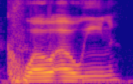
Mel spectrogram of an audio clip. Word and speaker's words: Quoin: I think it would be Quo-Owen. Whoa. Okay. It's not like long O like ooh. It's like long O like two O sound.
